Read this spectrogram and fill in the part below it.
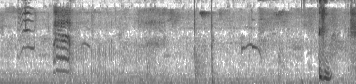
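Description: A few short, soft cat meows come at spaced intervals over a quiet background, with a brief clatter near the end.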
